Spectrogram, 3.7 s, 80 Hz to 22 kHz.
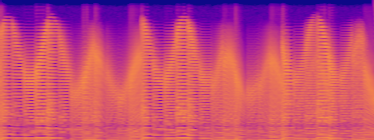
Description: Index of /musicradar/french-house-chillout-samples/128bpm/Instruments
FHC_Arp C_128-C.wav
